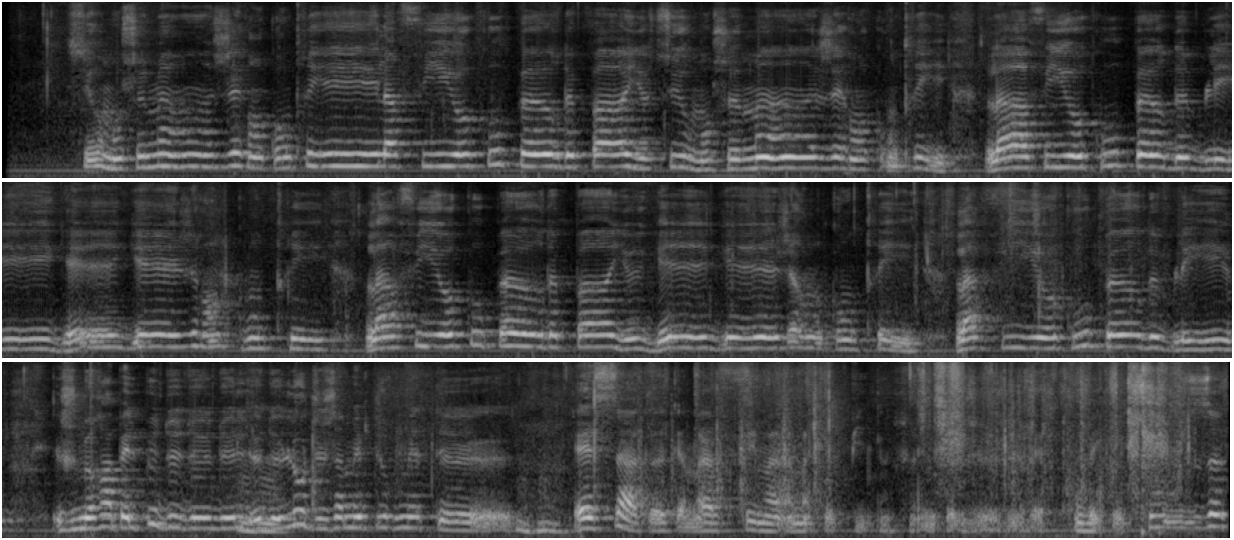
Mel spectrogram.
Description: Couplets à danser
Cantiques, chants paillards et chansons
Pièce musicale inédite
